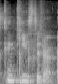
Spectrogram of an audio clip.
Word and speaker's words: conquistador: That's how they pronounce it. It's conquistador. Conquistador. Yeah, conquistador.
